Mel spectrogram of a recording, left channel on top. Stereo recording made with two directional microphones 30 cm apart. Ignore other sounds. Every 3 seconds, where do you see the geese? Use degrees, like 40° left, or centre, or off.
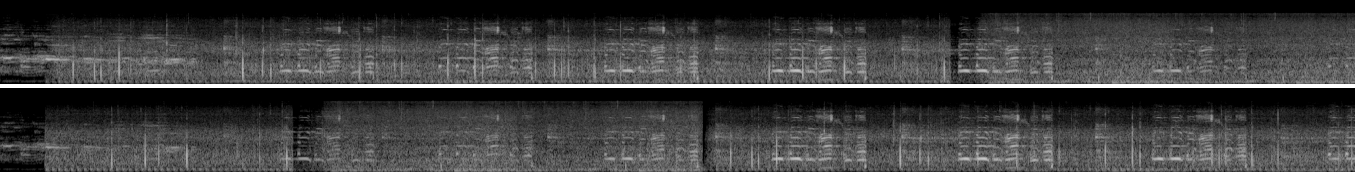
50° left, 30° left, 10° left, 30° right, 50° right.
